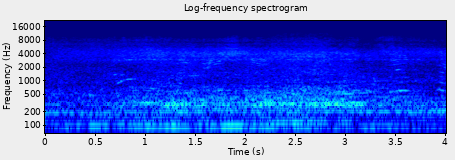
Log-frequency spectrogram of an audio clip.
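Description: A pack of dirt late model race cars' V8 engines running together, a steady mass of engine noise that swells slightly in the middle.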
